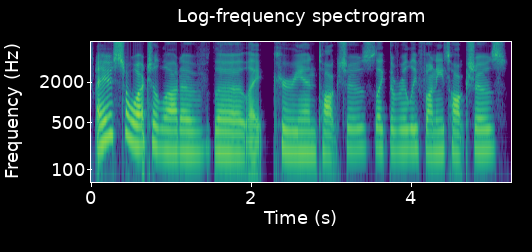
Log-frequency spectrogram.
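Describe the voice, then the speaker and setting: A woman streamer chatting casually with her viewers, with a soft, soothing voice and a chatty, giggly manner. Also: medium pitch, steady tone, normal speed, clear, resonant tone, no room sound, clean studio sound. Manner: chatty and giggly, talks to chat by name.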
